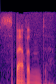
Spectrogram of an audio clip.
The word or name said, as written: Spavined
